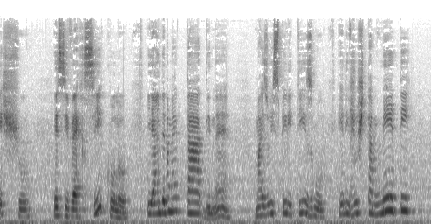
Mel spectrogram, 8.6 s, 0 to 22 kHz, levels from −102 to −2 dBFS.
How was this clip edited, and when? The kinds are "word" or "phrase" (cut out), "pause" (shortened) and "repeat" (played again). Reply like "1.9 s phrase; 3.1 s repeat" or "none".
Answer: 3.3 s word; 7.0 s word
